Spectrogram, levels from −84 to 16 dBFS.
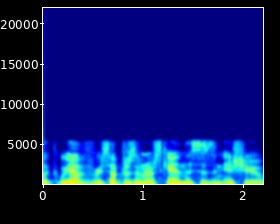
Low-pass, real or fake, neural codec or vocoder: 5.4 kHz; real; none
